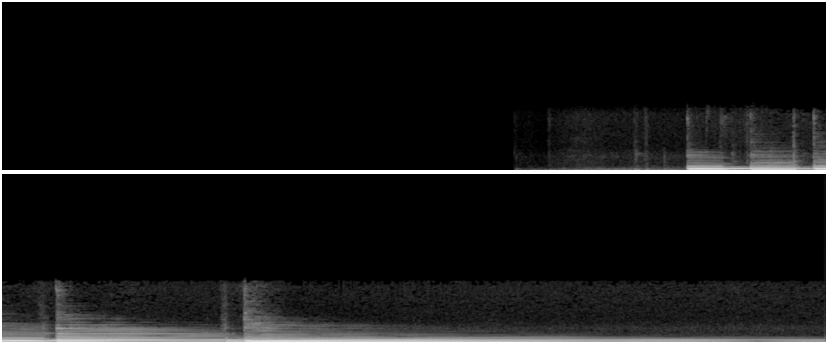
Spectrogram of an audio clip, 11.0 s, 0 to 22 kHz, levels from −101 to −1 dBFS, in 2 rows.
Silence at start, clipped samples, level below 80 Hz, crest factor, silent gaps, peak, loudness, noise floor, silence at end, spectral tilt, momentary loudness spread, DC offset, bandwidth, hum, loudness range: 4.55 s; under 0.1%; -48 dBFS; 16 dB; none; -8 dBFS; -23 LUFS; -62 dBFS; 0 s; -11 dB/octave; 18 LU; under 0.1%; 4 kHz; none; 8 LU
